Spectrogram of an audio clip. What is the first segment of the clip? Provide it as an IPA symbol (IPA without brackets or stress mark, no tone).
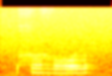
x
